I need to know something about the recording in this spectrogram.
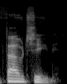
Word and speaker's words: Fauci'd: Getting Fauci'd. A new F word when it comes to dating, and it rhymes with ouchie.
